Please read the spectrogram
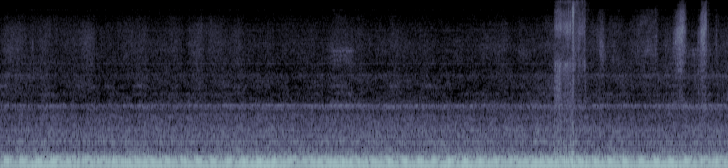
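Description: A steady low hum with an even pulsing throb, and a couple of brief rustles near the end.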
